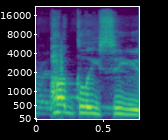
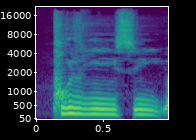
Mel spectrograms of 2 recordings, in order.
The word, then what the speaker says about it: Puglisi: Yeah, Puglisi is fine. Puglisi or Puglisi is also fine. Puglisi is the technical pronunciation that none of us really use in the family.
